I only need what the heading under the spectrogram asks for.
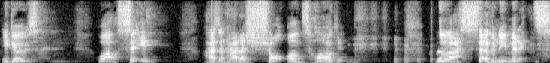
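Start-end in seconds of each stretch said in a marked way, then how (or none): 1.3-7.3 put-on slight, slow, cheeky British accent. Quoting a commentator on the CBS broadcast, in a cheeky British voice. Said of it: "in his little cheeky British voice".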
